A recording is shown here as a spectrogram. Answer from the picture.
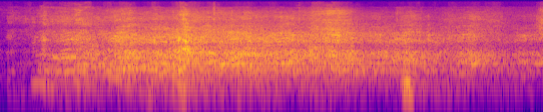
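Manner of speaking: an airy laugh under the breath; soft laugh. Real, not acted. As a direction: let a quiet laugh out. Laughing after the punchline.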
